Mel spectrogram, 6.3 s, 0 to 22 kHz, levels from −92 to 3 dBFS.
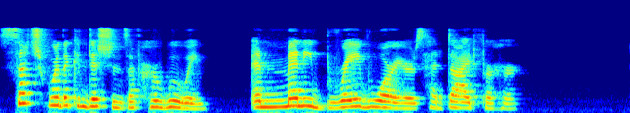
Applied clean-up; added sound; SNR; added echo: none; none; none; none.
